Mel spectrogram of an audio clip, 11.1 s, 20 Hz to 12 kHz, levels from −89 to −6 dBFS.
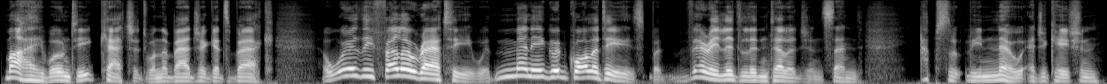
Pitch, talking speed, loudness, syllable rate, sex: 140 Hz, 140 wpm, -20 LUFS, 4.7 syllables/s, male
